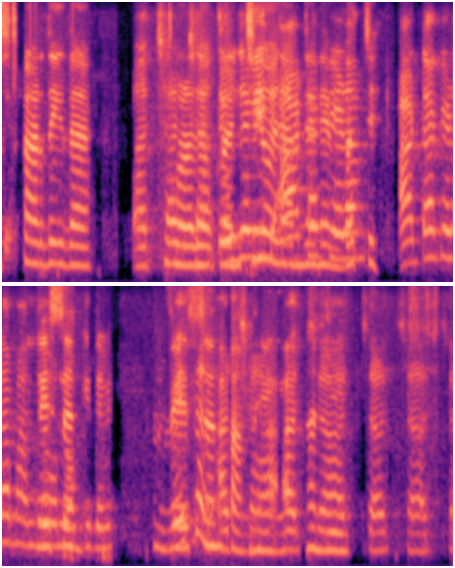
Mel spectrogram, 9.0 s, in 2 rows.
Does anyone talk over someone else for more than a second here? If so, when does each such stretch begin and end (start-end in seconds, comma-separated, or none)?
1.7-3.6, 6.2-8.0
